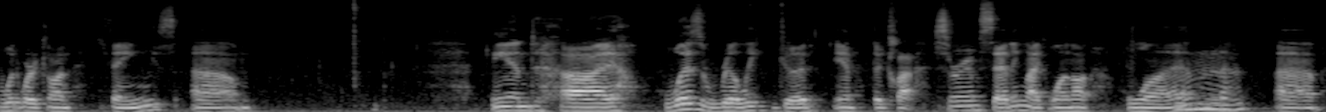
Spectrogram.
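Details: Adult man who has stuttered since kindergarten, reporting blocks and varying severity; stuttering.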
